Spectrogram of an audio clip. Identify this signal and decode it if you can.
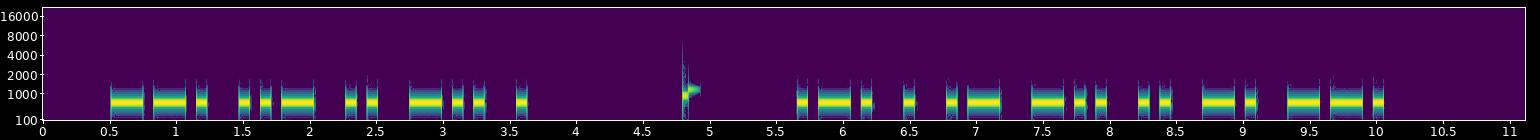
Morse code, heard as a keyed tone, about 15 wpm, 700 Hz. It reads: GUIDE READING
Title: Sentences from Top 600 Words - New Word Drill - 15wpm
